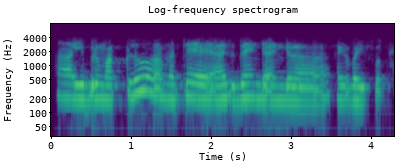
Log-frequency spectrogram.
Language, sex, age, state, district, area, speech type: Kannada, female, 18-30, Karnataka, Tumkur, rural, conversation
